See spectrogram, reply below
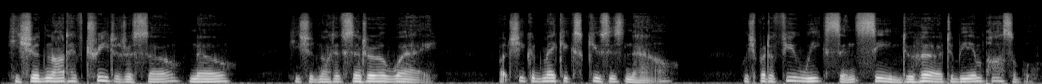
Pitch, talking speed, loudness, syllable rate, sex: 130 Hz, 190 wpm, -17 LUFS, 4.9 syllables/s, male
